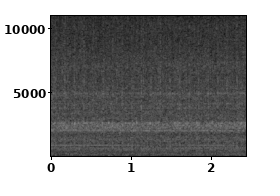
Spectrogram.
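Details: ESO 100 small centerless grinder (100 mm wheel), diamond dresser traversing the regulating wheel with the machine running: even, steady hiss with a thin high ringing tone, unchanged throughout; normal regulating wheel dressing.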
